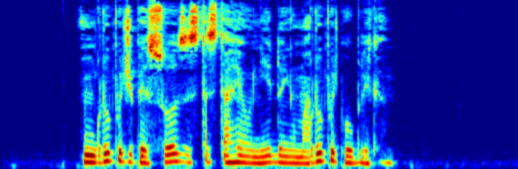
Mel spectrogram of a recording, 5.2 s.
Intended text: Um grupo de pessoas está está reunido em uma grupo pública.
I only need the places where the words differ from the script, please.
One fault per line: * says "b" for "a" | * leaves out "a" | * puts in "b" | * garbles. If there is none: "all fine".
all fine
